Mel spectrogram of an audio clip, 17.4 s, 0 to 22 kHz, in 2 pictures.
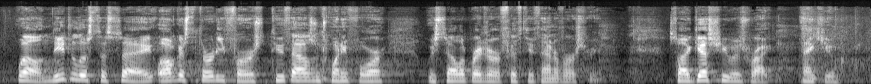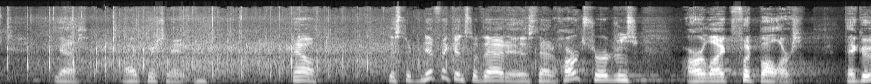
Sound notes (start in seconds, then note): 8.3 audience applauding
